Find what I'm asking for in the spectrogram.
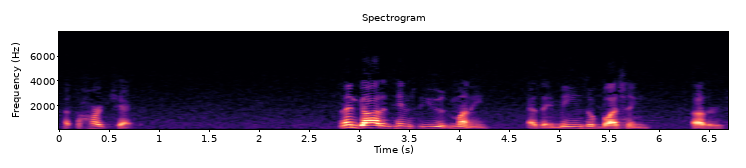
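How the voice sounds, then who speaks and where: A man from Oklahoma, United States, with a matching accent preaches a folksy sermon, quoting scripture and asking his listeners questions. His medium-pitched voice is animated, unhurried and slightly rough. The recording is muffled and narrow, like a phone.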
